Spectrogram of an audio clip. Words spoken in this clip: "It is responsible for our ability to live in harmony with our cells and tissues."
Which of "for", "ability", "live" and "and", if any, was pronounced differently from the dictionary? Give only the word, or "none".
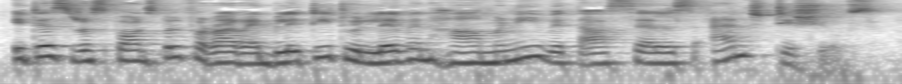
none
